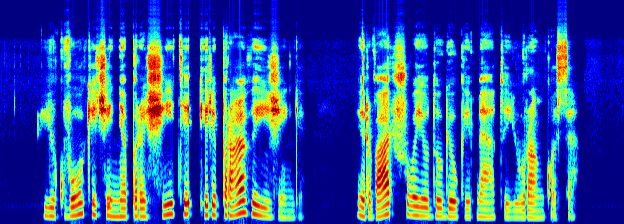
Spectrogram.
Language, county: Lithuanian, Kaunas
